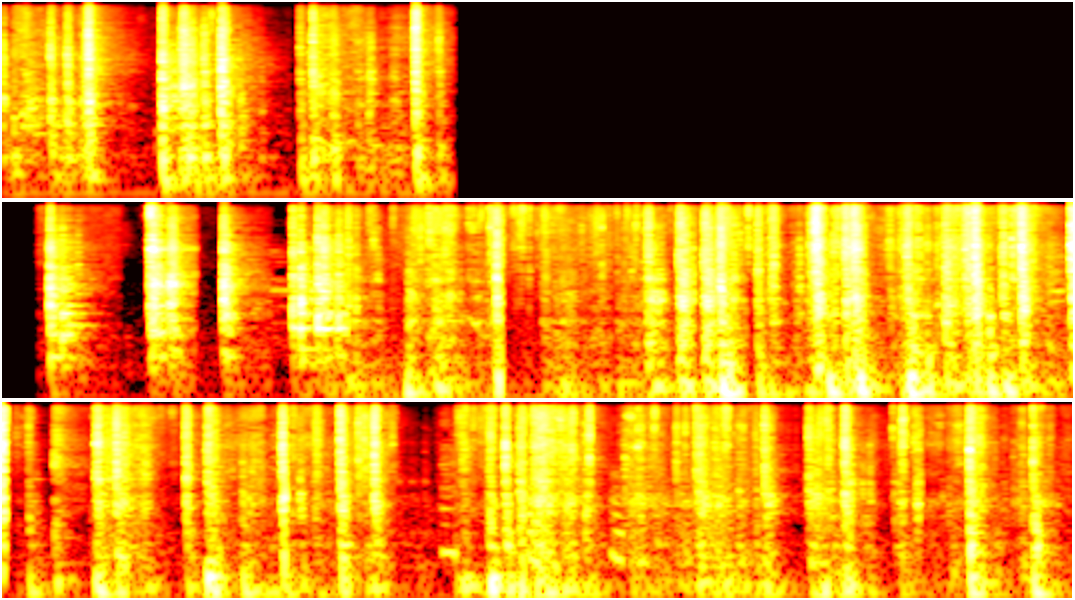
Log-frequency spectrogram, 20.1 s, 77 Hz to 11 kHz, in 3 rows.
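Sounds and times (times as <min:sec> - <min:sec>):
cans and bottles clicking and knocking: 0:07.0 - 0:20.0.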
